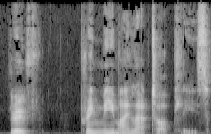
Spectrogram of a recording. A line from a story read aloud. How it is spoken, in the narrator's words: he says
